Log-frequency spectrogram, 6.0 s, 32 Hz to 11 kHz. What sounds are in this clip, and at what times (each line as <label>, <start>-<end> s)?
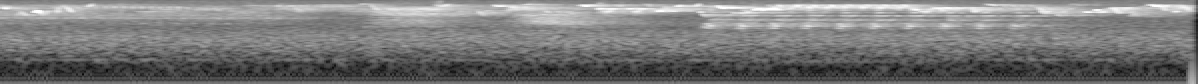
unidentified sound, 0-2 s
Steller's Jay call, 0-4 s
Pacific Wren song, 0-6 s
